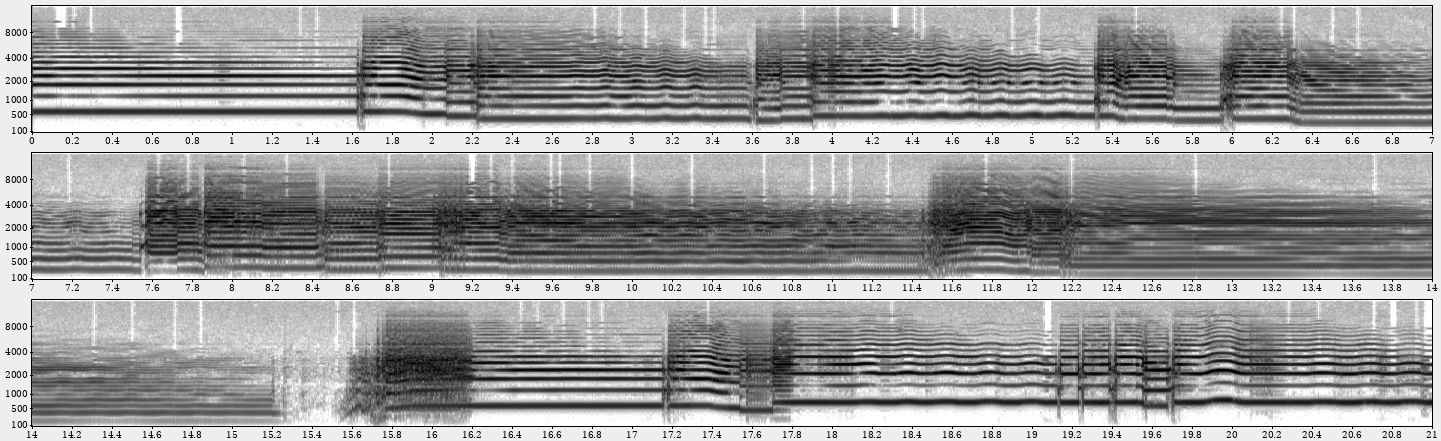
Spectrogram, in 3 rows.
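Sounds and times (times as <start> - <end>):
fuzz electric guitar lead: 0.0 - 21.0.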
